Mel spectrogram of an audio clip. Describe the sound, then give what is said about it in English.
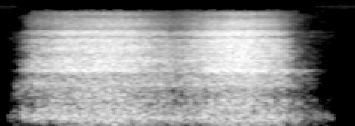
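A single deep inhaled breath: a soft, airy hiss lasting about two seconds that swells slightly near the end and then stops, quiet and alone. “Close your eyes. Take a deep breath in.”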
